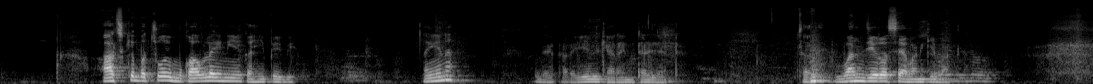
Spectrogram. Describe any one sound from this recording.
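A man explains calmly and clearly, close to a microphone.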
